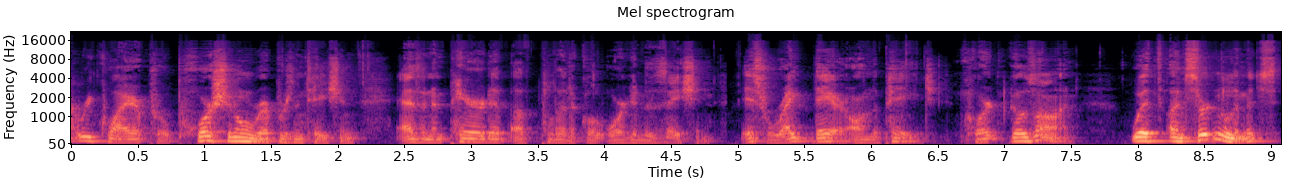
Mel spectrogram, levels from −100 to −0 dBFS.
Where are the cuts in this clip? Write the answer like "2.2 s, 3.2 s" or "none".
4.9 s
